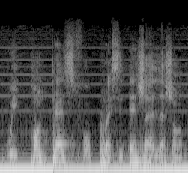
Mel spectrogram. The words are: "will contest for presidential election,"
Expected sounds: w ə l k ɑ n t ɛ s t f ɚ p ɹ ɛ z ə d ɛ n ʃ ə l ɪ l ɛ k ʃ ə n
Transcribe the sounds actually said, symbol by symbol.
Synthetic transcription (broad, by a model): w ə k ɑ n t ɛ s t f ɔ p ɹ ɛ s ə d ɛ n ʃ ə l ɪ l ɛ k ʃ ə n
